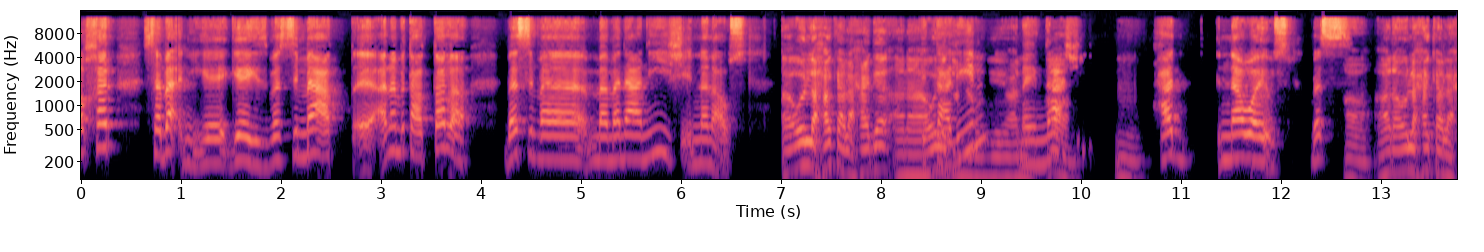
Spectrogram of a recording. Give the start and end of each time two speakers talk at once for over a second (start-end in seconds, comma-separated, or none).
8.4-9.9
